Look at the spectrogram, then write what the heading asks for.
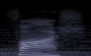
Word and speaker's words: Foch: of Lawrence Lipton interestingly her last name fos rhymes with gosh she HED her acting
